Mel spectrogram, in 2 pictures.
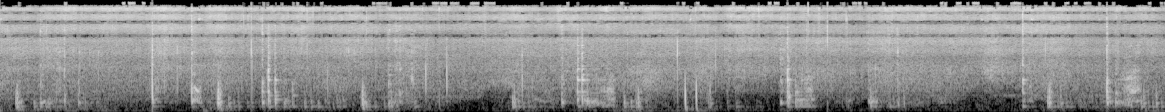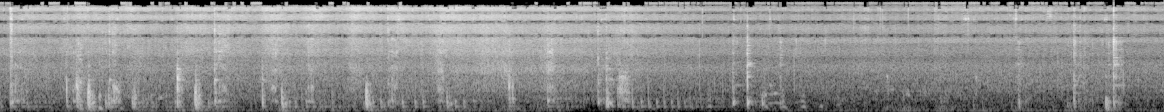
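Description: Onions sizzle and fry in hot oil while being stirred, with continuous crackling and frequent scraping of a spoon against the pan, close and busy.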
